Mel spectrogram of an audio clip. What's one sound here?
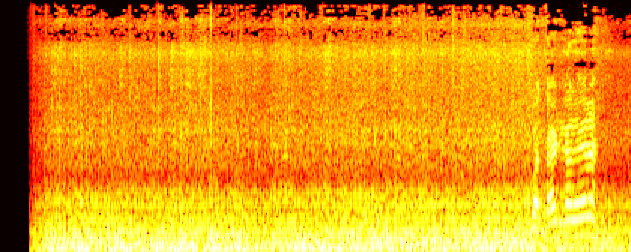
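A vehicle rumbles steadily along a dirt road.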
